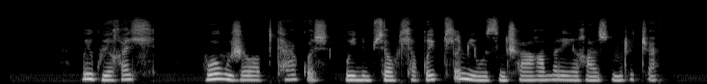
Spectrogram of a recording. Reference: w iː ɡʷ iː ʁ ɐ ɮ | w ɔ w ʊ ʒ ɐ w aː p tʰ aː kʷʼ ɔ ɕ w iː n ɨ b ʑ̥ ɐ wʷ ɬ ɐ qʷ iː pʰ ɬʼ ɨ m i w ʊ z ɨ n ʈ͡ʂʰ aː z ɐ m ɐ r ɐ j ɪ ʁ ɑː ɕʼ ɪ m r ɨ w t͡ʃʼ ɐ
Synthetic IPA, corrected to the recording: w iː ɡʷ iː ʁ ɐ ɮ | w ɔ w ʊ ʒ ɐ w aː p tʰ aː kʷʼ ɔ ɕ w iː n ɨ b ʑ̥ ɐ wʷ ɬ ɐ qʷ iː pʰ ɬʼ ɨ m i w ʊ z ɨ n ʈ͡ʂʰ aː ʁ ɐ m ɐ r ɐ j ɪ ʁ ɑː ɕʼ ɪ m r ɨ t͡ʃʼ ɐ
